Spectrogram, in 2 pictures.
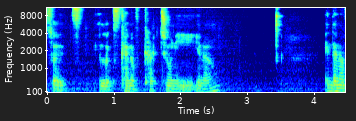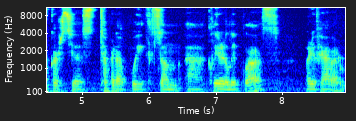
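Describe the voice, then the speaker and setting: A soft-spoken man with a fairly low pitch, a fairly slow pace, long and frequent pauses, and light background noise. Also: ordinary pitch variation. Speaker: makeup vlogger. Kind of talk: tutorial. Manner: halting. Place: home room. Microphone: webcam.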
